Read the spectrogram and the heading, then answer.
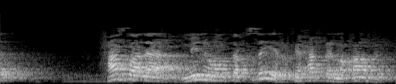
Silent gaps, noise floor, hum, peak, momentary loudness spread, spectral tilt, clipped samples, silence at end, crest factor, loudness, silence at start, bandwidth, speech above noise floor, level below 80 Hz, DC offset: none; -47 dBFS; none; -2 dBFS; 11 LU; -11 dB/octave; under 0.1%; 0 s; 16 dB; -16 LUFS; 0 s; 5.8 kHz; 32 dB; -74 dBFS; under 0.1%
